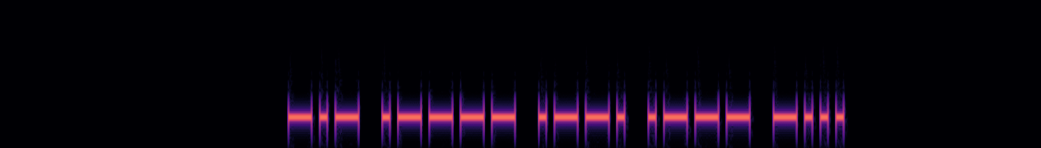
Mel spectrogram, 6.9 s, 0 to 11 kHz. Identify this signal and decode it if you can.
Morse code, heard as a keyed tone, about 20 wpm, 700 Hz. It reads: K1PJB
